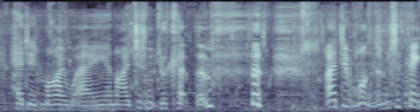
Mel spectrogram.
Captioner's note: giggle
